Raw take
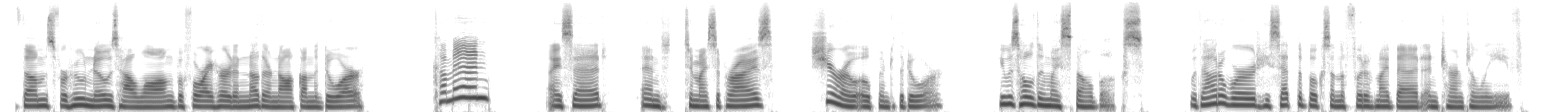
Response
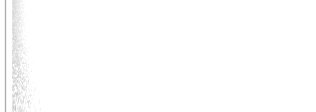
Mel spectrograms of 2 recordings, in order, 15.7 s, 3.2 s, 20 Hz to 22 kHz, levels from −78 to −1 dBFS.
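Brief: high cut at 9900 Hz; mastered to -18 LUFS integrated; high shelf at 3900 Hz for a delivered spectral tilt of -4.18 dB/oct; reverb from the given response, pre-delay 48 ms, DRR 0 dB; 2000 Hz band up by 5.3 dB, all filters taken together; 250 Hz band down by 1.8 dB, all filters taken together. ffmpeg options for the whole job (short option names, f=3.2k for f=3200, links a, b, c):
-filter_complex "[0:a]lowpass=9.9k,equalizer=f=250:t=o:g=-3,equalizer=f=2k:t=o:g=6,highshelf=f=3.9k:g=5,asplit=2[a][b];[1:a]atrim=start_sample=2205,adelay=48[c];[b][c]afir=irnorm=-1:irlink=0,volume=4.5dB[d];[a][d]amix=inputs=2:normalize=0,volume=9dB"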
